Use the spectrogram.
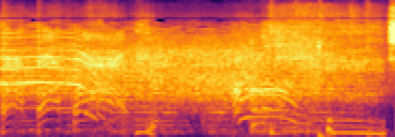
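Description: A big concert crowd cheers wildly as the singer comes out on stage, a dense roar of screams and whoops with rising and falling shouted yells on top, steady and loud throughout the whole stretch.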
